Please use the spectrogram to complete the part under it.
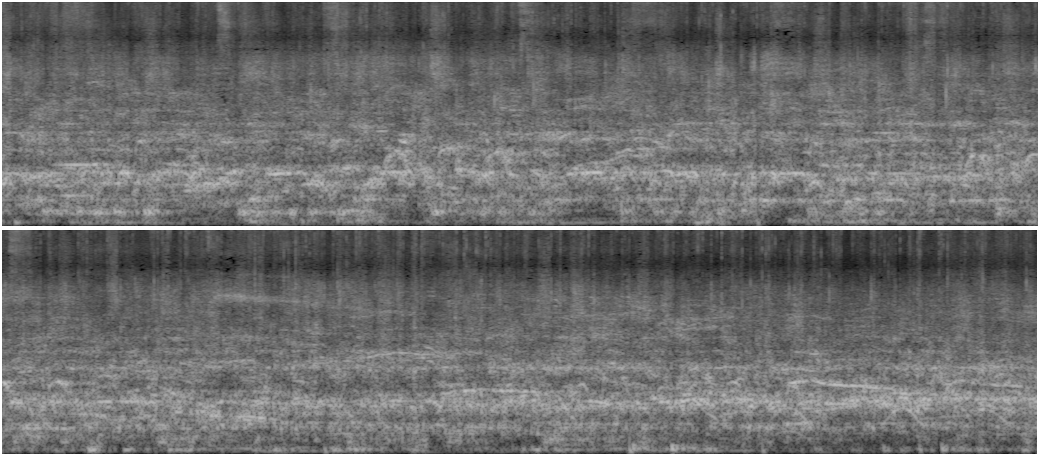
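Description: A large indoor crowd cheers and shouts loudly.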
